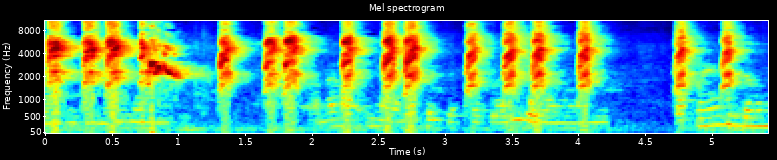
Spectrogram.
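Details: Sooty-headed bulbul, a recording for luring birds into traps: spaced, scratchy notes in pairs, one downslurred, a short silence, then two final rasps.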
